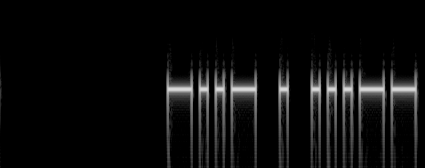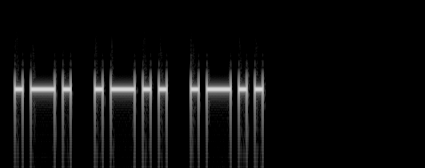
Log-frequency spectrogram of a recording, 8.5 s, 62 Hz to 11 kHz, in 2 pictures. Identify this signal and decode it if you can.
Morse code, heard as a keyed tone, about 15 wpm, 700 Hz. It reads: XE3RLL
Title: DXCC-100 Call Signs - 6 Characters - Repeated 3x - 15wpm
